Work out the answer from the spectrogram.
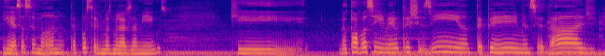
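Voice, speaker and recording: With music playing underneath, a Brazilian podcast host in her late twenties talks at a measured pace in a slightly high, gravelly voice. Her candid personal monologue is confessional, faith-focused and full of casual slang.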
